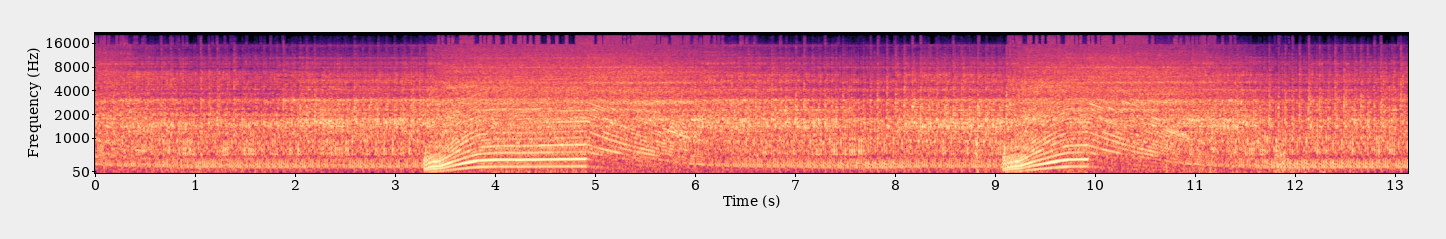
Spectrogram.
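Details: Older, little-used Stihl 036 Pro chainsaw, 20 in original bar and chain, 150 psi compression: steady high idle, then two crisp blips to full revs dropping back cleanly without stumbling; runs healthy.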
